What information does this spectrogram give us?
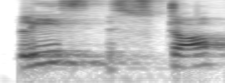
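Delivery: normal talking voice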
